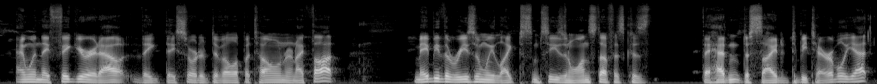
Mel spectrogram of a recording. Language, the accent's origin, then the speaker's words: English; United States; as an American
